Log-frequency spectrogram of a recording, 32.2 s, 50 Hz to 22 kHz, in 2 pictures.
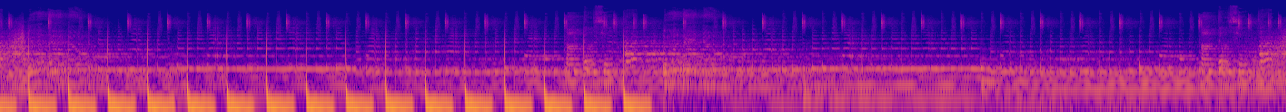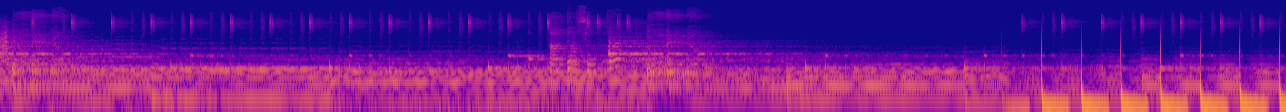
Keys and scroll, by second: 13.8 v.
